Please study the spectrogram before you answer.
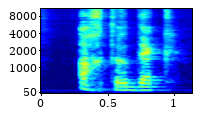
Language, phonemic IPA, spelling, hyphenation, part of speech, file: Dutch, /ˈɑx.tərˌdɛk/, achterdek, ach‧ter‧dek, noun, Nl-achterdek.ogg
- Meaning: afterdeck, quarterdeck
